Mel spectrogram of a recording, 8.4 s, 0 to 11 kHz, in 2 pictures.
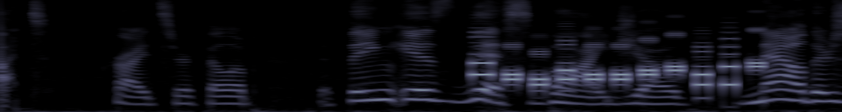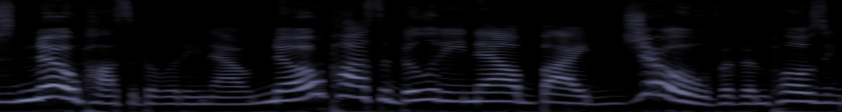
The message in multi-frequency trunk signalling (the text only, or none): KP 315336027 ST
